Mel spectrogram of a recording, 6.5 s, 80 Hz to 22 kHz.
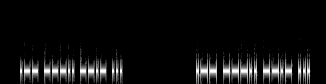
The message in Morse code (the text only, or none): W8QS W8QS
